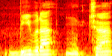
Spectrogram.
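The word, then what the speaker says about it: Vibra Muchá: Somos Vibra Mucha con acento en la última A y ahí estamos en todas, en cualquier red social que le busquen, ahí andamos.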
